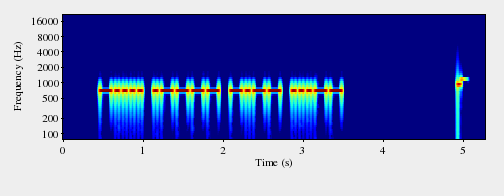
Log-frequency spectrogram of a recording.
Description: Morse code, heard as a keyed tone, about 25 wpm, 700 Hz. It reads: 61Y3
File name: practice / 25wpm / Four Letter-Number Combinations - 25wpm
